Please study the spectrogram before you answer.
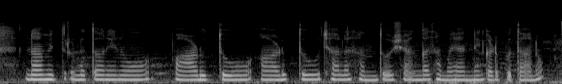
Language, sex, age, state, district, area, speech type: Telugu, female, 18-30, Telangana, Suryapet, urban, spontaneous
